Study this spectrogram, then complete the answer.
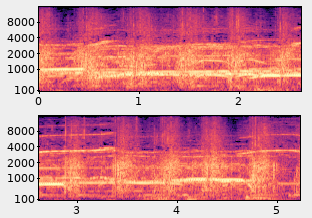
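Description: At an award ceremony a crowd breaks into loud, sustained applause with cheering and whoops, the clapping dense and continuous throughout.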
